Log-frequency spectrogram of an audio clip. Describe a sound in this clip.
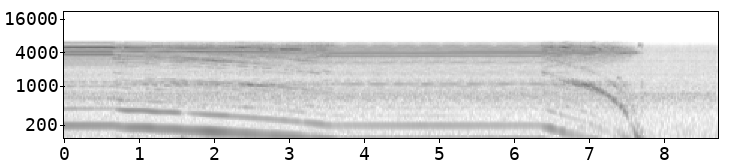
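A machine spindle motor whines and slowly winds down to a stop.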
